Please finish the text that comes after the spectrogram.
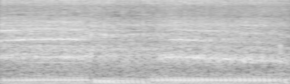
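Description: At a petrol pump, a motorcycle engine idles loudly and close by with an even, rapid throb throughout, and no voices.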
